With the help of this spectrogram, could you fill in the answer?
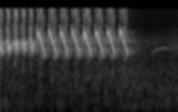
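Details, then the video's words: Trill from a goldfinch × canary mule: about a dozen crisp, downward-slurred high notes repeated rapidly and evenly, ending suddenly in quiet. "Goldfinch x canary mule καρδερινοκαναρο"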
